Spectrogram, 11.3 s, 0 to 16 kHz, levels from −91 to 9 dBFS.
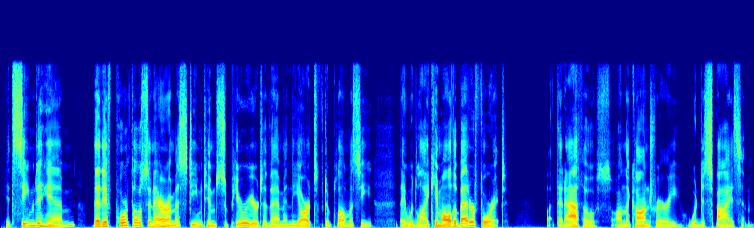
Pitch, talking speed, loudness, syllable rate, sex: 125 Hz, 195 wpm, -20 LUFS, 5.6 syllables/s, male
